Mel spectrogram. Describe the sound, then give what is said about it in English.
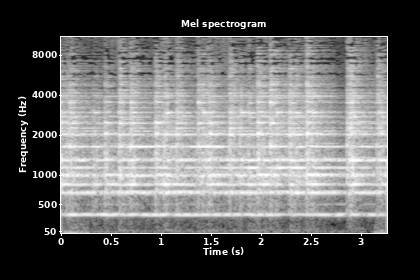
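A sixen, the percussion instrument from a Xenakis composition, is struck many times in an uneven rhythm, each hit giving a bell-like ringing tone with a steady pitch that sustains beneath the next strike. “He only gives vague instructions in the written score on how to build the sixin and what it's supposed to sound like, so some sound like this.”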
